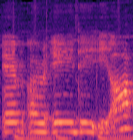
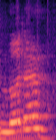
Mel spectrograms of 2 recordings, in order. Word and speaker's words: moeder: Moeder, M-O-E-D-E-R, I'm pretty sure it's spelled. Pronounced moeder, so kind of like mud and an but moeder with a bit of an E tone to it.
